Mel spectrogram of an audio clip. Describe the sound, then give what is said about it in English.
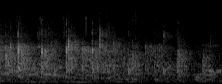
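Applause for a returning traveling missionary: faint, dense clapping that runs steadily through the moment, mixed with voices. “Let's give a big round of applause for our traveling missionary, Mr. Hernandez.”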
